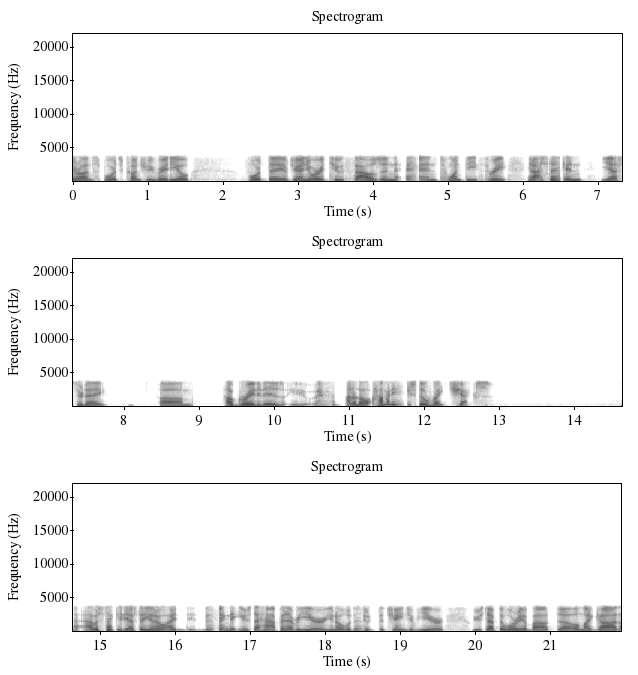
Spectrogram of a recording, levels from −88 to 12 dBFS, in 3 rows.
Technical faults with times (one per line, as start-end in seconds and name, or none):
4.48-4.75 VoIP packet loss concealed by the speech codec
6.17-6.51 VoIP packet loss concealed by the speech codec
8.88-8.93 VoIP packet loss concealed by the speech codec
11.61-11.83 VoIP packet loss concealed by the speech codec
16.43-16.69 VoIP packet loss concealed by the speech codec
18.41-18.62 VoIP packet loss concealed by the speech codec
